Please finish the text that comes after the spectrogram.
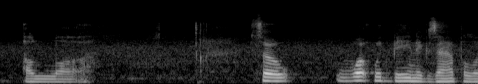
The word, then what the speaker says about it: الله: mistakes and the word allah is actually the emphasis is on the last half of the word so instead of saying allah say it's allah allah what would be an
